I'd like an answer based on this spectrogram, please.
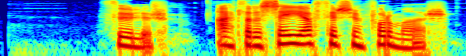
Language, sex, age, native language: Icelandic, female, 30-39, Icelandic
